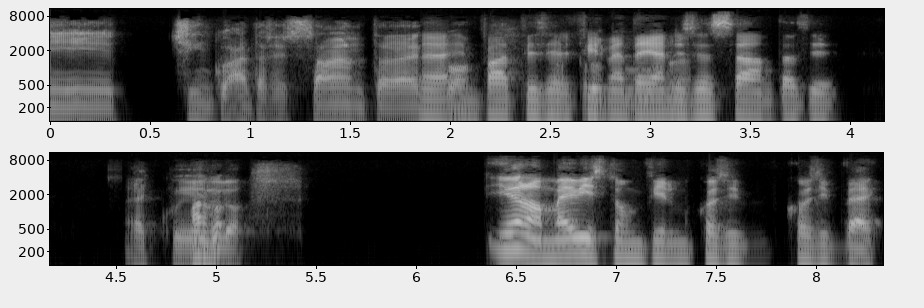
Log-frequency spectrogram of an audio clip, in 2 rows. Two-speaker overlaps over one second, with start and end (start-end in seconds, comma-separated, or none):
1.8-3.3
